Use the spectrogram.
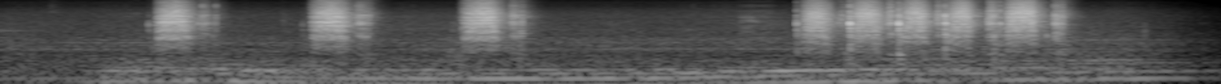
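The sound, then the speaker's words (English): Spray bottle spritzing: three separate short hissing bursts, then a quicker run of several more sprays, all over a low steady background hum. “Spritz, please.”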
